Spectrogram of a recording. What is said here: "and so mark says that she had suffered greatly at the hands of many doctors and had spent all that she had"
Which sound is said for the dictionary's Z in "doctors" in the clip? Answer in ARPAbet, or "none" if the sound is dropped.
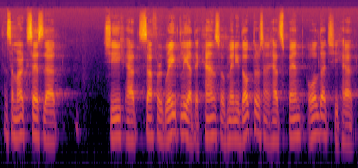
S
